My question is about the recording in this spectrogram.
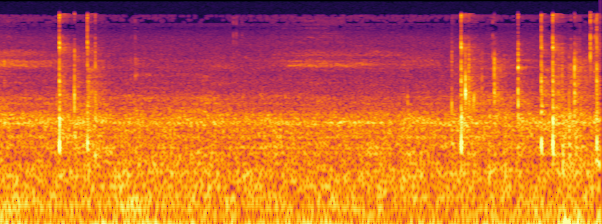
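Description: Scattered clicks of a computer keyboard and mouse: two near the start, then a quick run of several near the end, over a faint steady low hum.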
